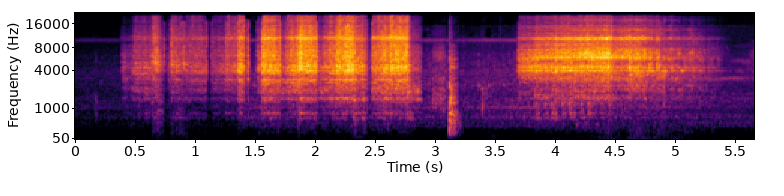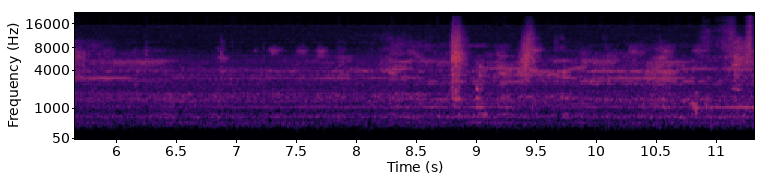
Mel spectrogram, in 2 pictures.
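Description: A lathe tool cuts a tenon on a wet walnut hollow form, making loud, close scraping and ratcheting bursts for about five seconds before fading to a low, steady machine hum.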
